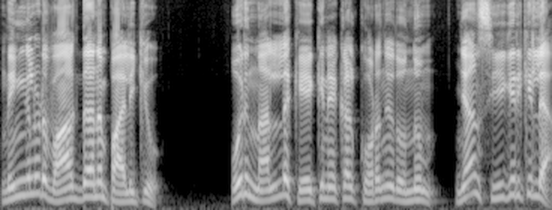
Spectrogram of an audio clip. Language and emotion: Malayalam, angry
